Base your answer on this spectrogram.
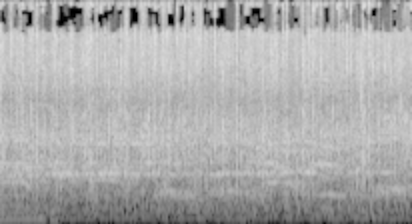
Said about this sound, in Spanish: Estos son los aplausos porque se estrenaba La voz de Hain, que cuenta la historia de una niña palestina asesinada por Israel.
